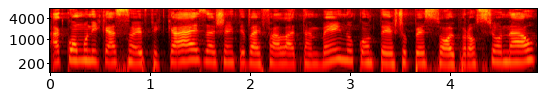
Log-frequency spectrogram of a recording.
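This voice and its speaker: In a dry, close sound with no echo, a woman speaks at a moderate pace with a fairly high pitch and monotone, flat intonation. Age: 60s. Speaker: marketing speaker. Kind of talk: lecture.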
